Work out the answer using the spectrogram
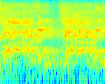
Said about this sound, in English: It's nighttime now, and the fire is lit with massive torches held by people in the crowd. The crowd is chanting, "Jerry, Jerry," toward the end, like it's the Jerry Springer show.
